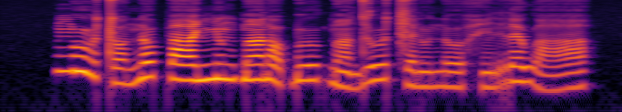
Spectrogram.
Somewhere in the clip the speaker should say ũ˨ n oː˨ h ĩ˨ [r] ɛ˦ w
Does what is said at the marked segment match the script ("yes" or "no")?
yes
